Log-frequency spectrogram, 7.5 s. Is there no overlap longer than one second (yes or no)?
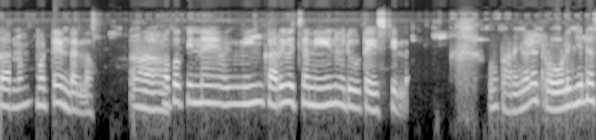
yes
